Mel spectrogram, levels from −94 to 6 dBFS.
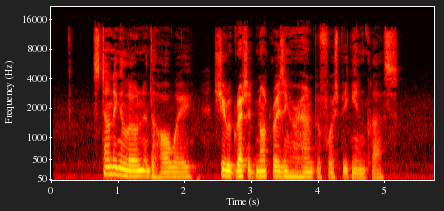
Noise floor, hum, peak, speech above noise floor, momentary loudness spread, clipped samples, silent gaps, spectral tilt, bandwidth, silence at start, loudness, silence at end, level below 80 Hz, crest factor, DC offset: -61 dBFS; none; -4 dBFS; 34 dB; 11 LU; under 0.1%; none; -5 dB/octave; 15 kHz; 0.65 s; -27 LUFS; 0.55 s; -56 dBFS; 24 dB; under 0.1%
